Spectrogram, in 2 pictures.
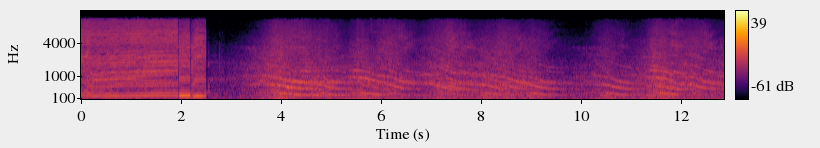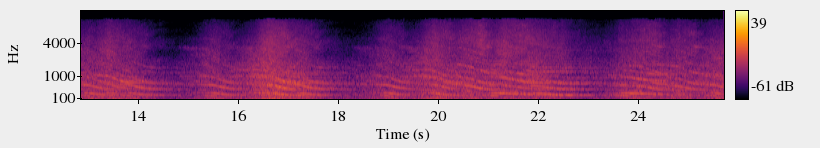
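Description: Race cars on the Jeddah circuit in a racing video game scream past one after another, with high engines rising and falling in pitch through repeated upshifts, steady and moderately loud, no talk.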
